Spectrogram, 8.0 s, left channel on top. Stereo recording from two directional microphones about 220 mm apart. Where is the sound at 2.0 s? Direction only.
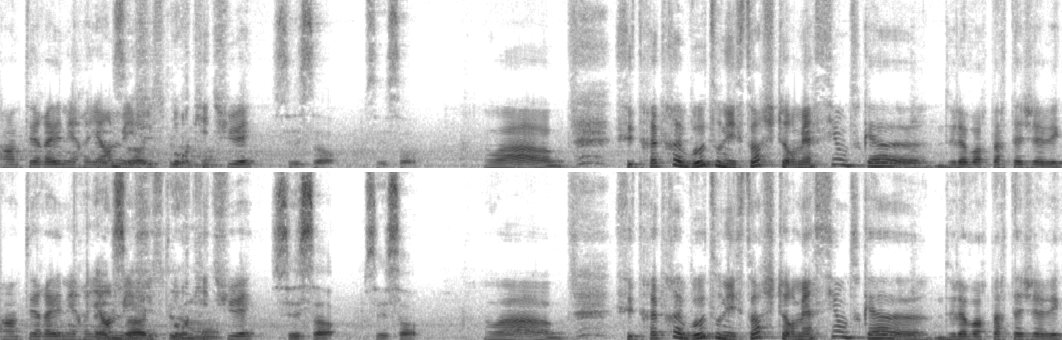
50° right (ahead or behind).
